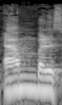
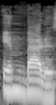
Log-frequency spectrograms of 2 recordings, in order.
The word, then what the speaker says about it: embarrass: তো এম্বারেস দেখো যেটা রয়েছে এম, এখানে AM রয়েছে, এ দিয়ে শব্দটা শুরু হবে, অ্যাম্বারেস হয়ে যাচ্ছে, এখানে AM এতে অ্যাম হয়তো, তো অ্যাম্বারেস হচ্ছে, ভুল হচ্ছে শব্দটা উচ্চারণ হবে এম্বারেস।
